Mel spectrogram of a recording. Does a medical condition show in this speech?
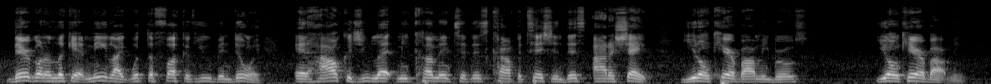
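No.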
